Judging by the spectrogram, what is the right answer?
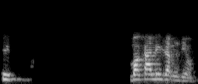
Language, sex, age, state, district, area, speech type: Assamese, male, 18-30, Assam, Nalbari, rural, conversation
